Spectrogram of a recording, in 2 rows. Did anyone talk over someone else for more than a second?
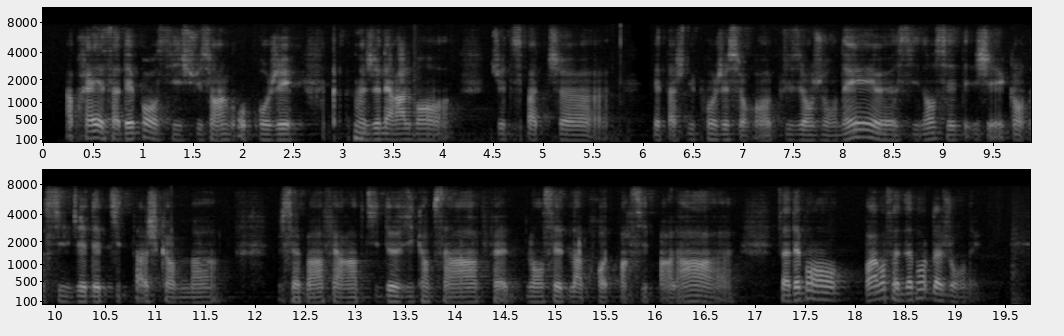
No

